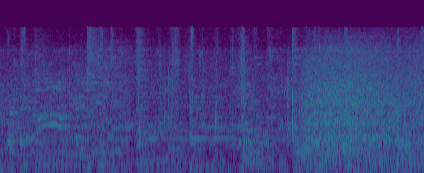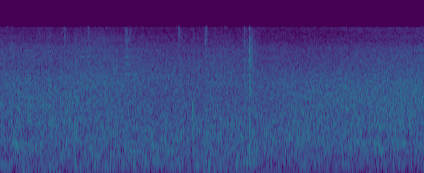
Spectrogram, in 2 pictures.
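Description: River flowing beside a trekking trail in Tafí del Valle, a loud broadband rushing wash of water that becomes fuller and louder after a few seconds, with some voices and other sounds early on.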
